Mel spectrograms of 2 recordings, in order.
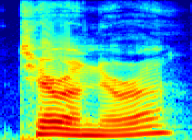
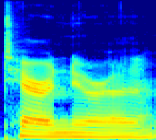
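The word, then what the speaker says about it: Pteronura: stuff that's long uh the genus is tanura there's a silent p and the species is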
